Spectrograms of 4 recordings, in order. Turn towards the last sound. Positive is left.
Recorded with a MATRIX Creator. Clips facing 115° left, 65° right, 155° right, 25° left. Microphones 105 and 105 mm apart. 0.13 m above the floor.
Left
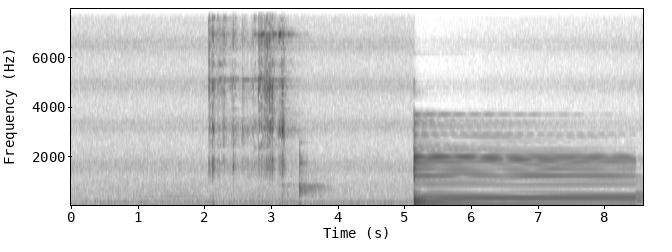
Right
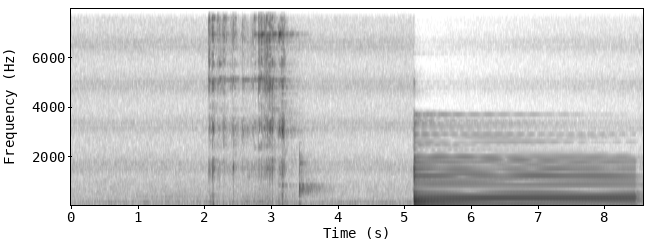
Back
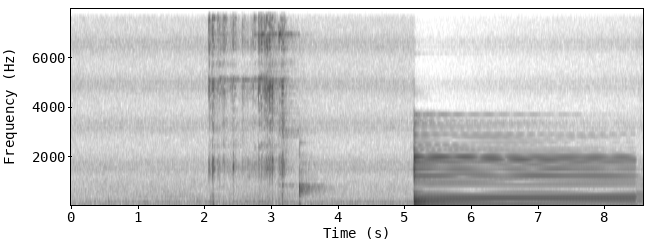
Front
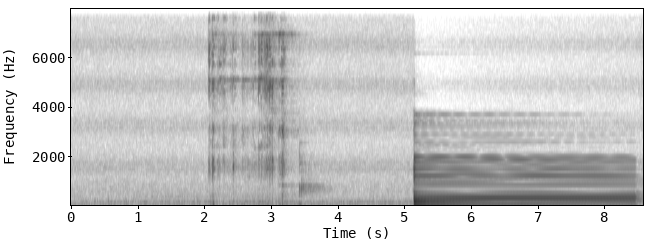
turn(degrees=-30)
